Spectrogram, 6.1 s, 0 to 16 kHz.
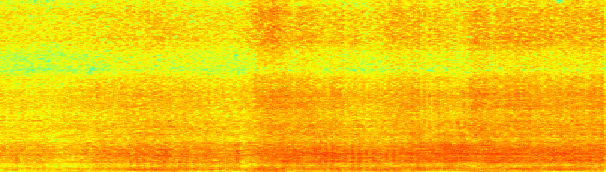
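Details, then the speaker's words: Ford F-250 7.3 L Godzilla gasoline V8 after the dealer supposedly replaced the oil pump and left oil pan bolts out: rough idle with rapid metallic knocking that swells when revved. It was towed back and the engine replaced. "this is after they initially brought it back to him and said everything was good to go and he started it up and it does not sound good they literally told him to keep driving it"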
